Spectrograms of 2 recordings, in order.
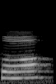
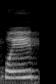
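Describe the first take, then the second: First: It is said in Arabic style, with a heavy vowel. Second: It is said in Urdu style, ending in 'e'. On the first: The speaker calls it right. "अरबी लहजे में अदा करें" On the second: The speaker calls it wrong. "Urdu तलफ़्फ़ुज़ से परहेज करें"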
